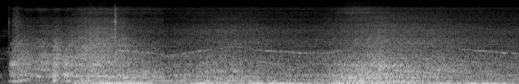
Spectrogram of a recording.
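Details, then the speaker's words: VW Beetle V5 Sport, about 20 years old, after adding Forte motor flush: engine starts, revs up and down smoothly with an even note, no knocks or misses; much smoother than before. "that sounds really good that sounds really really smooth like really smooth compared to what it used to be"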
